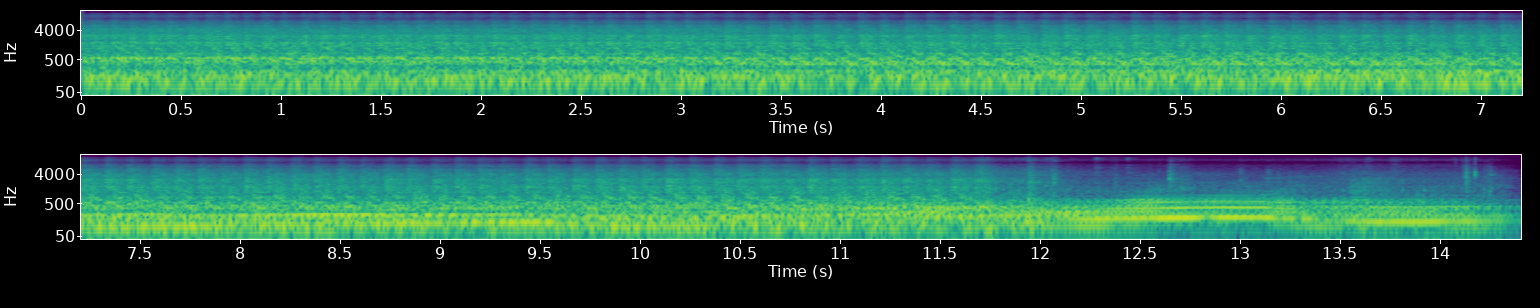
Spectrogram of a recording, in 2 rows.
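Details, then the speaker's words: 1967-69 Chevrolet Corvair with front tank and rear engine, sat for years, on a jump box; starter grinds steadily with no firing, no start, fuel not yet reaching the engine through the long fuel line. "so now I have to crank it to get gas from the fuel tank in the front to the engine in the back it's like an 8T long fuel line so we'll see we'll keep trying"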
